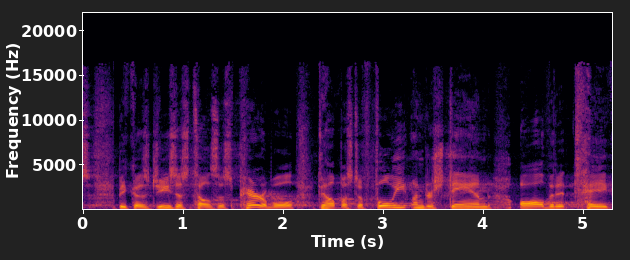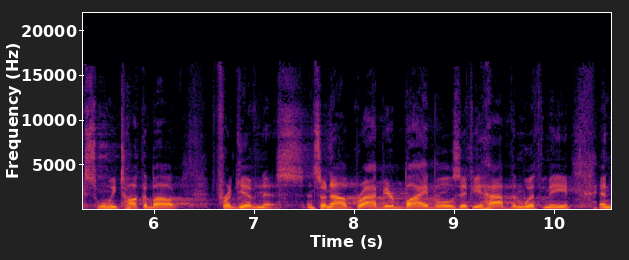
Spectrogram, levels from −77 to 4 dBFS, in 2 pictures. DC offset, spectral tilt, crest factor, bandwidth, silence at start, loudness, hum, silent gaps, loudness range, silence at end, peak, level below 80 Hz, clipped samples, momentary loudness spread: under 0.1%; -5 dB/octave; 16 dB; 17 kHz; 0 s; -20 LUFS; none; none; 1 LU; 0 s; -4 dBFS; -64 dBFS; under 0.1%; 6 LU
